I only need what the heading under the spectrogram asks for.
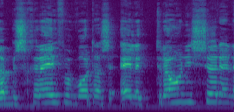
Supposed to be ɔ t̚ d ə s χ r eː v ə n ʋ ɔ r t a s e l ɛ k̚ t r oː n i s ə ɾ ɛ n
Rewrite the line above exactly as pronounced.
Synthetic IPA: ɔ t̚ b ə s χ r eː v ə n ʋ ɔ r t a s e l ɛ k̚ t r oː n i s ə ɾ ɛ n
